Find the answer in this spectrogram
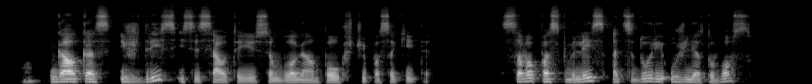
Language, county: Lithuanian, Vilnius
